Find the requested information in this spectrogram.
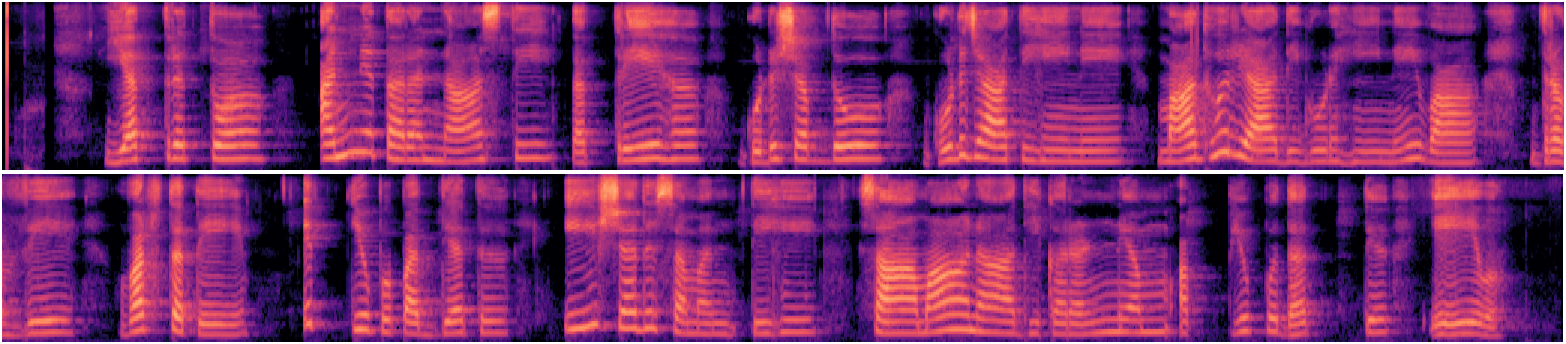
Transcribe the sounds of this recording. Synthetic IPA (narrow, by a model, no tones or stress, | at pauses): jɐt̪ɾɪt̪ʋɐ | ɐnjɐt̪ɐɾɐnːaːst̪it̪ɐt̪ɾeːɦɐ̆ | ɡuɽuʃɐb̚d̪oː | ɡuɽud͡ʒaːt̪iɦineː | maːd̪ʱuɾjaːd̪iɡuɳɐɦineːʋaː | d̪ɾɐʋjeː | ʋɐɾt̪ɐt̪eː | it̪juppɐd̪jɐt̪ | iːʃɐd̪sɐmɐnt̪iɦi | saːmaːnaːd̪ʱikɐɾɐɳjɐmɐpjupd̪ɐt̪ | jɐ | eːʋ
